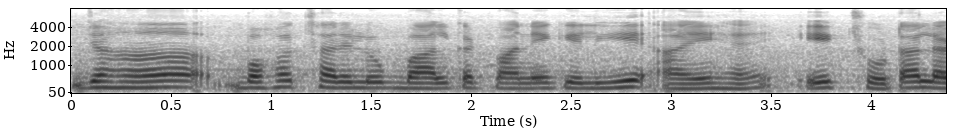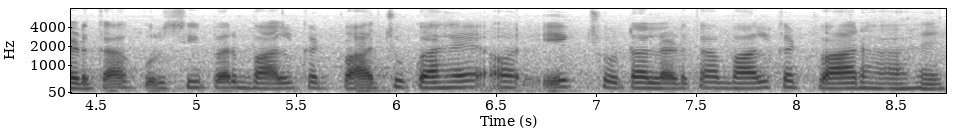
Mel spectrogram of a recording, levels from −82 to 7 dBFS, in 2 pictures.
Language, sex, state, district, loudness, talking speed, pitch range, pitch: Hindi, female, Bihar, Jahanabad, -17 LUFS, 185 wpm, 185-210 Hz, 200 Hz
